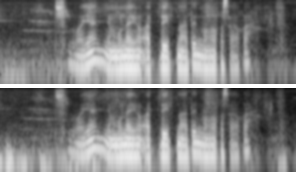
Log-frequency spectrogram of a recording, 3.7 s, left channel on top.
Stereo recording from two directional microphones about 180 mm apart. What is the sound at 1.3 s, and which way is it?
A man's voice, 5° right (ahead or behind).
